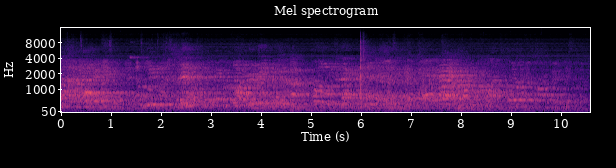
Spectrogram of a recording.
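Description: Indistinct voices of players and referees chattering, echoing in a large gym hall, with one sharp knock about six seconds in.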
